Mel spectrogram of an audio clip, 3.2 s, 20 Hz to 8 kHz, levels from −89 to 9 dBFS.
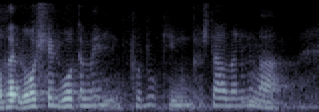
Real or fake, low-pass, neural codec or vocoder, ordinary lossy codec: fake; 7.2 kHz; codec, 24 kHz, 0.9 kbps, WavTokenizer, medium music audio release; Opus, 64 kbps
